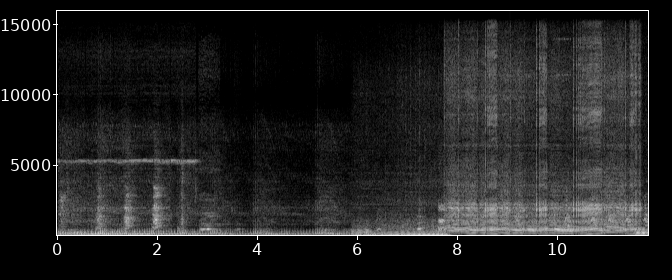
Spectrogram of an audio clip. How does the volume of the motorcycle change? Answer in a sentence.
The loudness of the motorcycle goes down, then up.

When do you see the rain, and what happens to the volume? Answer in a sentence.
The rain can't be heard in this clip.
